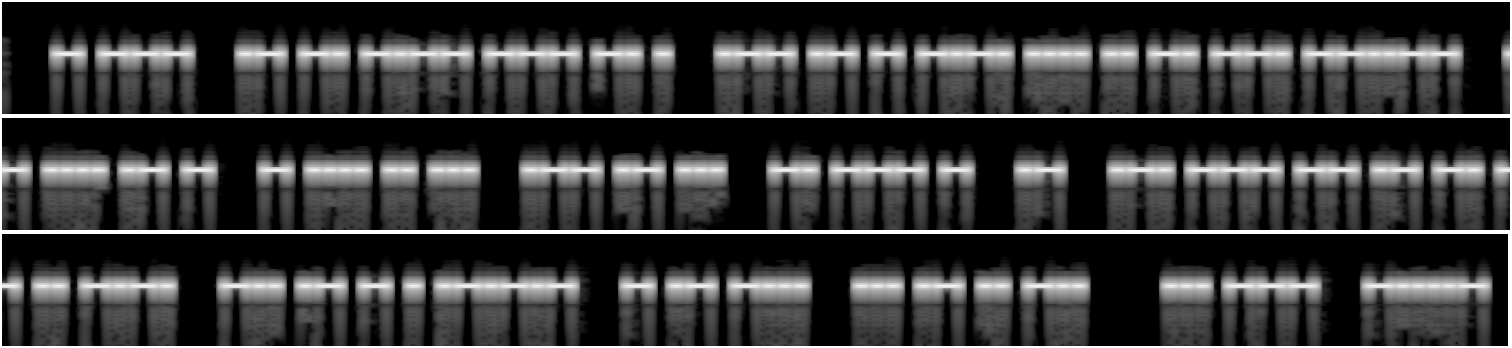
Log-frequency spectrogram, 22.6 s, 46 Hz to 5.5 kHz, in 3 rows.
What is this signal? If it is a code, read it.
Morse code, heard as a keyed tone, about 31 wpm, 600 Hz. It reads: TO ANYONE WATCHING, THAT THIS WAS NOT A ROMANTIC DATE. TAB SAID SO -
